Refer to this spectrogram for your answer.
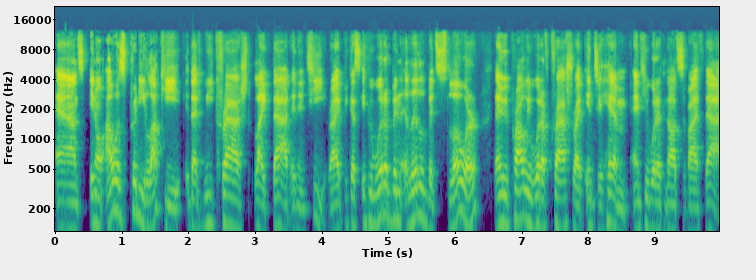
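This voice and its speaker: Speaking with a Russian accent, a man goes at a fairly quick pace with hardly any pauses, medium pitch, ordinary pitch variation and a somewhat breathy quality. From Germany, born in Russia. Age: 20s. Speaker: business coach. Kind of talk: interview. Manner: halting, many fillers.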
